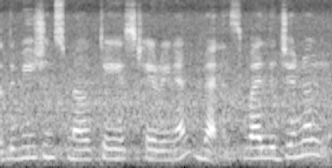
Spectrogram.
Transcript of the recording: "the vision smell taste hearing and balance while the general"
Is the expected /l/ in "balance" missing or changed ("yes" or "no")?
yes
